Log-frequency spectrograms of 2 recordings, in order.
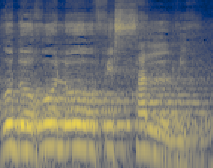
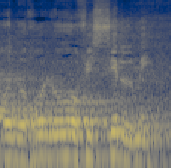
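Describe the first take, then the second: First: The vowel after the s is a. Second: The vowel after the s is i. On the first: This is another accepted reading of the verse. "dengan memfathahkan huruf sin" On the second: This is the reading the community's teachers use. "Pakai yang mengkasrohkannya"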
